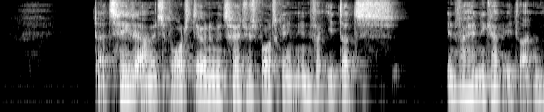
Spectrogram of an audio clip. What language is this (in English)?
Danish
